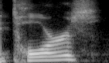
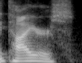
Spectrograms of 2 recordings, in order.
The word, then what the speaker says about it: tires: I say wash uh some people say tours tires tars I say tires and then uh oil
